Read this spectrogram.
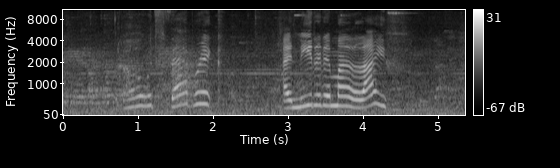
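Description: A young woman sings out in a loud, wavering, drawn-out voice.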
